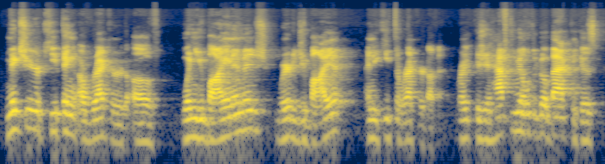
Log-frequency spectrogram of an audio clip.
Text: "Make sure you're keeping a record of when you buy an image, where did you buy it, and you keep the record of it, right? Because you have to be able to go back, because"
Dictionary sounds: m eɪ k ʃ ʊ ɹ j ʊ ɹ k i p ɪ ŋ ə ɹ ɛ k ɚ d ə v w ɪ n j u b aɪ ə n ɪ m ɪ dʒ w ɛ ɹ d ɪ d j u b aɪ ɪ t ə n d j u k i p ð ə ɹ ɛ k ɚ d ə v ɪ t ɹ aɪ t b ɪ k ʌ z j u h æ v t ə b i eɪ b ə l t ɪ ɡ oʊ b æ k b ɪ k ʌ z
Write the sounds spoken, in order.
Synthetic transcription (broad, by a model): m eɪ k ʃ ʊ ɹ j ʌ ɹ k i p ɪ ŋ ə ɹ ɛ k ɚ d ə v w ɪ n j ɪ b aɪ ə n ɪ m ɪ dʒ w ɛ ɹ d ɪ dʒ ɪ b aɪ ɪ t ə n j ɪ k i p ð ə ɹ ɛ k ɚ d ə v ɪ t ɹ aɪ t k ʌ z j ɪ h æ f t ə b i eɪ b l t ɪ ɡ oʊ b æ k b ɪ k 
